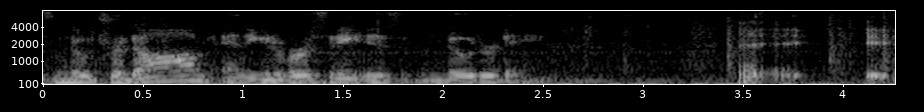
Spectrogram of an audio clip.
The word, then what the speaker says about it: Notre Dame: is called the Notraam Cathedral. Dom, not dam. And this is a university and this is spelled the same but we pronounce it differently. It's in the United States. It's called Notre Dame.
